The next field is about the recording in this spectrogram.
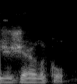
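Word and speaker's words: Jaeger-LeCoultre: So in French, you would pronounce this because you don't pronounce ER as like eh, right? So it's Gégé Le Coultre. But they pronounce it Gégé Le Coultre. Whenever you like hear them speak it, like call the name, it's like eh. It's a little strange.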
